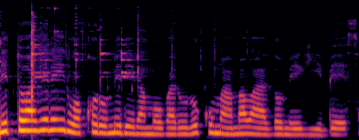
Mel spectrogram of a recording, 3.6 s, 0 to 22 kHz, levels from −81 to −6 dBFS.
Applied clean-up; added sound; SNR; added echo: classical method Wiener filter.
